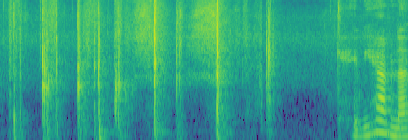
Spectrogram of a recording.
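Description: A card is laid down on a table with a soft tap.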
